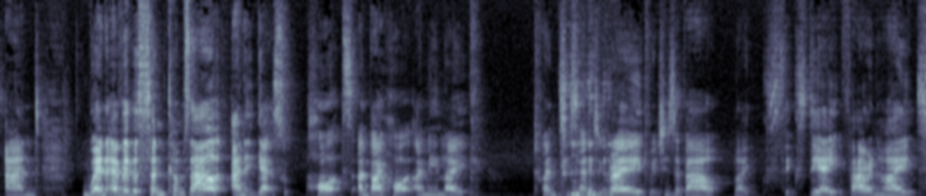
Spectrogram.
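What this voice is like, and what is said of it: English accent. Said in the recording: “I'm in England, as is maybe obvious by my accent.”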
